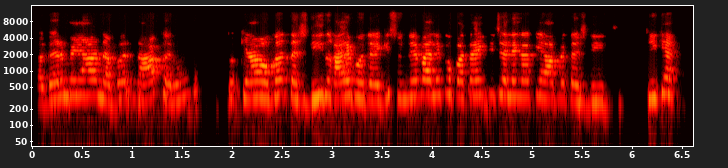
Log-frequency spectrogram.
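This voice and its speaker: A woman's voice: very high voice, fairly even intonation, a little fast, sharp tone, dry recording, poor audio. A woman teaching Quran recitation in an online class, explaining rules step by step with rhetorical questions and spoken examples.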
